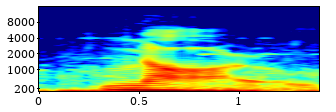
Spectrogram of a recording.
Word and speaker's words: gnarled: It looked splintered and gnarled with a silent G.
